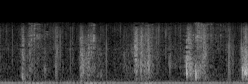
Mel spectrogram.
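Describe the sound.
A man's footsteps as he walks into a sheriff's office, a steady series of moderate, evenly spaced steps with a slight scuffing texture, heard alone without talk.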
